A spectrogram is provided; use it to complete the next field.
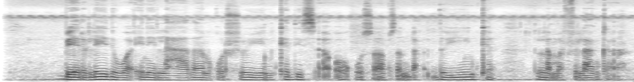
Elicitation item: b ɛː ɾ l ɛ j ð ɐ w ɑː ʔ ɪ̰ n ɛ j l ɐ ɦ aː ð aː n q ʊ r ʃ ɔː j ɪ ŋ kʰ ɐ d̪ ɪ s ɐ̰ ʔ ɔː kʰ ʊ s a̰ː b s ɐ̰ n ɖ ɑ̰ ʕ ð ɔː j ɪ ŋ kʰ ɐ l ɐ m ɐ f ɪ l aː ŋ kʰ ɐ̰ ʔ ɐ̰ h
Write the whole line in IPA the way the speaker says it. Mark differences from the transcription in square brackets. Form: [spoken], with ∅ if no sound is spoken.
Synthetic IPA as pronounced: b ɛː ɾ l ɛ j ð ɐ w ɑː ʔ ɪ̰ n ɛ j l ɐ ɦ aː ð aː n q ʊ r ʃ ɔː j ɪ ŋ kʰ ɐ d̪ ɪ s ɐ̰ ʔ ɔː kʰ ʊ s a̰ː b s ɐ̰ n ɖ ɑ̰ ʕ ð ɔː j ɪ ŋ kʰ ɐ l ɐ m ɐ f ɪ l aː ŋ kʰ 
